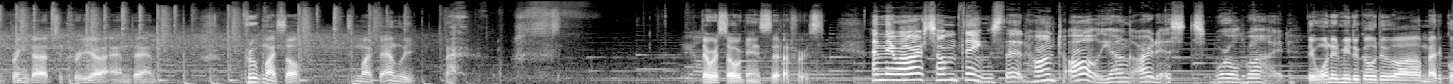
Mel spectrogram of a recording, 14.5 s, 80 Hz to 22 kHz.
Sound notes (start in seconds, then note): 4.4 laughs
